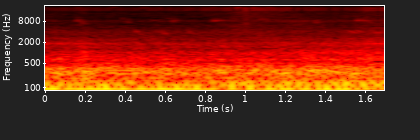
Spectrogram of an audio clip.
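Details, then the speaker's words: 2002 Toyota Sequoia 4.7 i-Force V8 started in neutral: catches at once, settles into a deep, even idle with no misses or knocks; only fan belt noise heard. "But apart from that, seriously, this motor is just ticking over. It is just ticking over. No knocking noises."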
